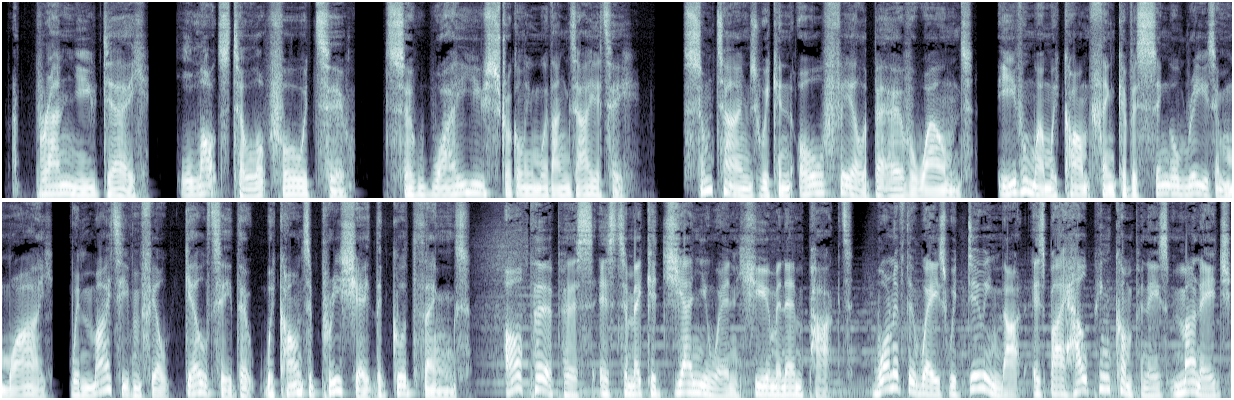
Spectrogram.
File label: corporate narration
